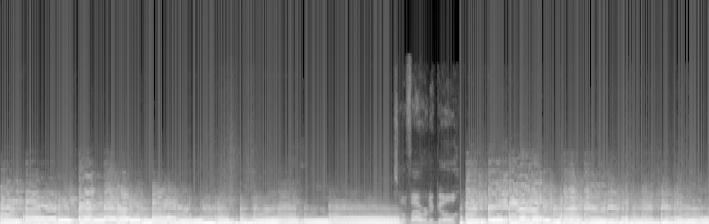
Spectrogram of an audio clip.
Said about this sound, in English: a very heavy, fuzzed out octave up effect.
